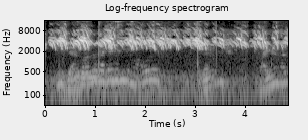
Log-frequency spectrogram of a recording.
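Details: Many baby chickens peeping together in a steady, shrill chorus of short rapid chirps, with soft low murmurs underneath.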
